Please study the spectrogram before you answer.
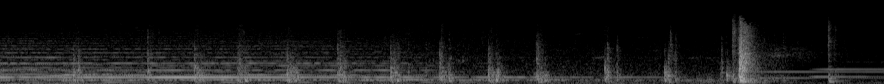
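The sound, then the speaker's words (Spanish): A cabin door is shut with one heavy thud near the end, over steady rhythmic tonal music that pulses throughout. “Una vez dentro se asegura de cerrar bien la puerta y contempla la estancia.”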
